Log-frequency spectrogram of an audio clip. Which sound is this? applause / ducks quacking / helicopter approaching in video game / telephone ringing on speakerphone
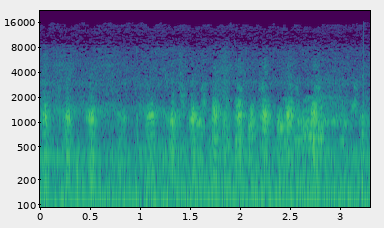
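ducks quacking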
